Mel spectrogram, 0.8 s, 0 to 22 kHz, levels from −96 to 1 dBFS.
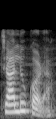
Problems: none marked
